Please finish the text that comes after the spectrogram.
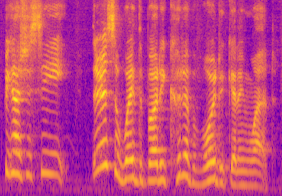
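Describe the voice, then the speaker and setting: A woman's voice: a little high, sing-song, a little fast. Composed teenage girl detective, voiced by a woman. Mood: cool, assertive. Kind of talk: fan-voiced visual novel game dialogue. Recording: music behind the voice.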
